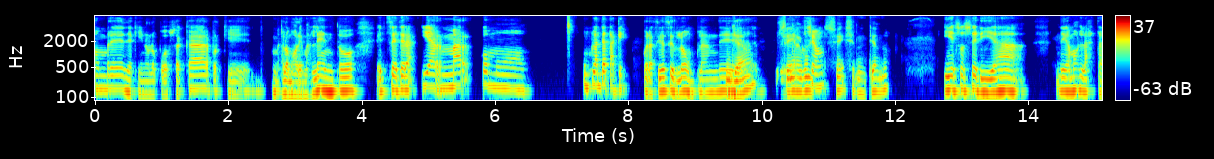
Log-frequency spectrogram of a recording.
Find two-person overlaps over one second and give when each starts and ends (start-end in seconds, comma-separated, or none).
9.4-11.0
